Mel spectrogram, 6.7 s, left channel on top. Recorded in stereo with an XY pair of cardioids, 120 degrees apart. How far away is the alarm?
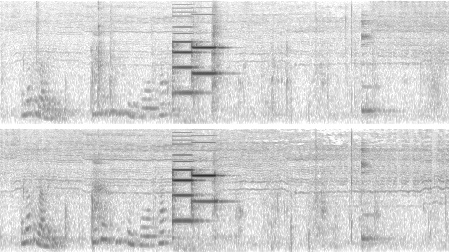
About 1.8 m.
